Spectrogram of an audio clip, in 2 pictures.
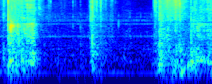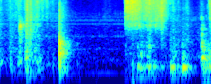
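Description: Fabric rustling and light knocks from a cat pushing its way into a small pop-up play tent, coming in short patches, with one sharp click about four seconds in.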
